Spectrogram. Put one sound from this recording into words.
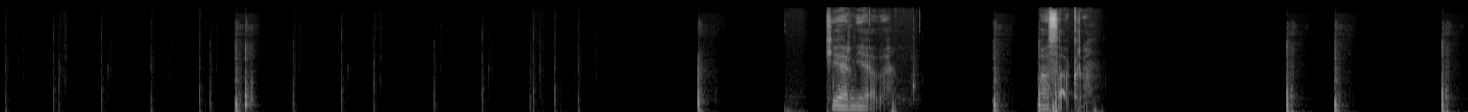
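Stone blocks are placed with short, dull knocks, again and again.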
